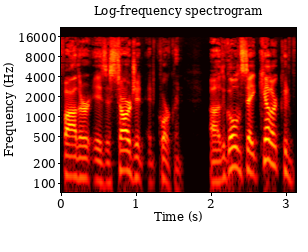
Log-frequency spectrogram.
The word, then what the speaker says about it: Corcoran: Oh, just, and then you say it's pronounced Corcoran.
